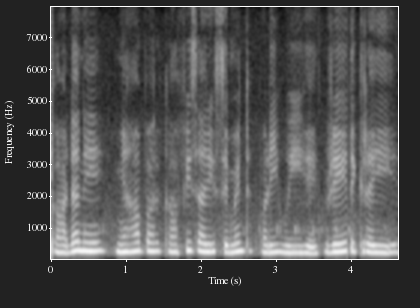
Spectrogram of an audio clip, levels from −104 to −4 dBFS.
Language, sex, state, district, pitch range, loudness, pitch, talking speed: Hindi, female, Bihar, Jamui, 235-270 Hz, -12 LUFS, 250 Hz, 180 wpm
